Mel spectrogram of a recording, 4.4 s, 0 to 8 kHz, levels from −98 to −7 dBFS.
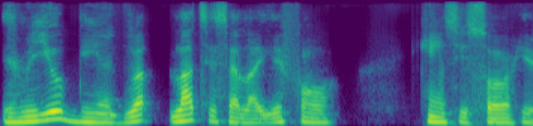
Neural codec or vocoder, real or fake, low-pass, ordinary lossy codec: codec, 16 kHz, 1 kbps, X-Codec, HuBERT features, trained on general audio; fake; 7.2 kHz; none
